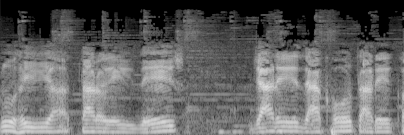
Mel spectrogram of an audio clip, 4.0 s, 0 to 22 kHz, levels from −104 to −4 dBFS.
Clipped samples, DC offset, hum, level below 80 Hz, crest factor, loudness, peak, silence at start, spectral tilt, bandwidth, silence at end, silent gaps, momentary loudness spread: under 0.1%; under 0.1%; none; -46 dBFS; 20 dB; -21 LUFS; -4 dBFS; 0 s; -5.5 dB/octave; 16 kHz; 0 s; none; 16 LU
